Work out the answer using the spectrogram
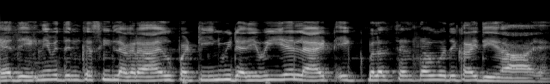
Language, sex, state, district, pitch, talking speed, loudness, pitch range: Hindi, male, Bihar, Madhepura, 195 Hz, 250 wpm, -20 LUFS, 185-205 Hz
